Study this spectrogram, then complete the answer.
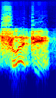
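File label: Serbian bailout mood med, speech; War Thunder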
